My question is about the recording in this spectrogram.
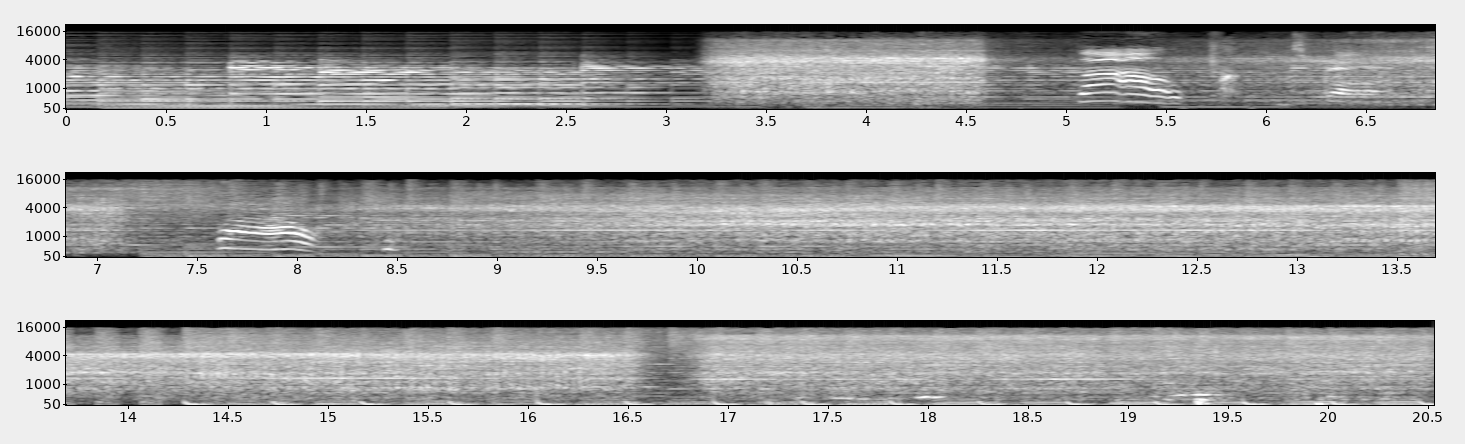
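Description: Guitar music for the first few seconds cuts off abruptly, giving way to a bObsweep PetHair robot vacuum running with a steady rushing noise and a thin, even whine. A few high, sliding voice-like sounds rise and fall over the machine noise a few seconds after the cut.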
